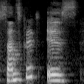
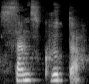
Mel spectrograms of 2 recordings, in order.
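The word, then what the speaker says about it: संस्कृत: talking about pronunciations actually the pronunciation of sanskrit is either sanskriti or sanskrutta so a little bit different as well and it's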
